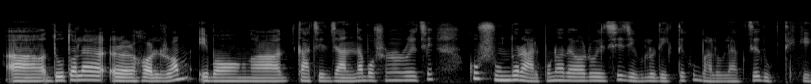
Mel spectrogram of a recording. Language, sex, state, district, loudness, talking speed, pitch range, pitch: Bengali, female, West Bengal, North 24 Parganas, -27 LUFS, 160 wpm, 155-190 Hz, 170 Hz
